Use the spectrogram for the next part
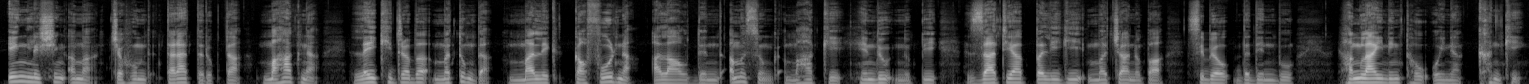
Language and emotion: Manipuri, neutral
